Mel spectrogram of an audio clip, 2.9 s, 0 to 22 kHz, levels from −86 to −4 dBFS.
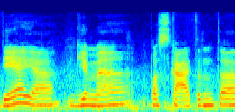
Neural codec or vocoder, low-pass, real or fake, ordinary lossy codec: none; 14.4 kHz; real; AAC, 48 kbps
